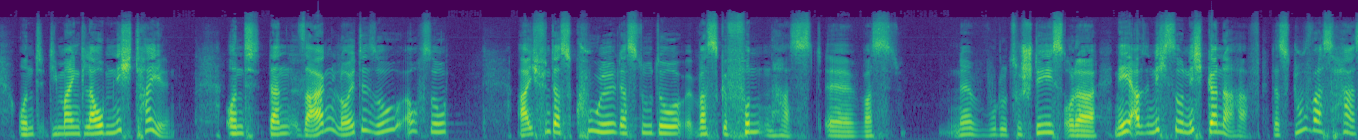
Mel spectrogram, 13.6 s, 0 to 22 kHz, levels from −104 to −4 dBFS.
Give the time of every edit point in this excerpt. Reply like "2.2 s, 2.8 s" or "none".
2.2 s, 10.6 s, 12.6 s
